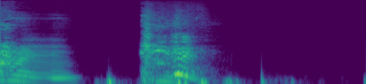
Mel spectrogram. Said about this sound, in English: Do you need to have a proper cough? Feel free to have a proper cough.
